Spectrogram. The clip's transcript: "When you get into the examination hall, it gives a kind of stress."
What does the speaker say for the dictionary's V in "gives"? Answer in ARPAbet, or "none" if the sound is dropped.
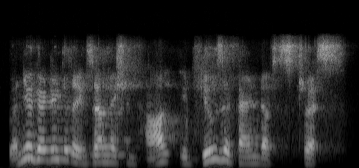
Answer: none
